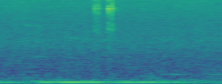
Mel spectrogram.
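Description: A computer mouse clicks twice.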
